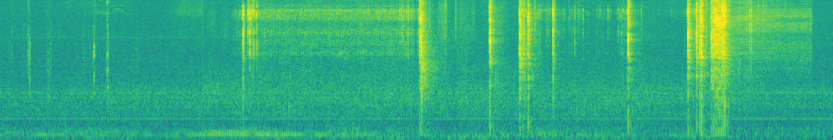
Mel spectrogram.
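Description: Vintage Hamilton Beach blender motor running during a deliberate burnout, a steady hum, with sharp snapping pops of sparking from about four seconds in. A quick burst of loud crackles comes near the end, after which the hum drops away.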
